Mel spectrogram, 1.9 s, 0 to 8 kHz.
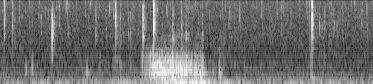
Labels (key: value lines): label: biophony, low growl
recorder: SoundTrap 300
